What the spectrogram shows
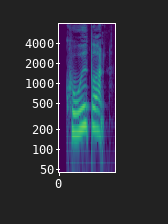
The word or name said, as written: kodebånd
